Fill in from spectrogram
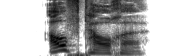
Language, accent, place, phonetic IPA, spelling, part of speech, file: German, Germany, Berlin, [ˈaʊ̯fˌtaʊ̯xə], auftauche, verb, De-auftauche.ogg
- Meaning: inflection of auftauchen: 1. first-person singular dependent present 2. first/third-person singular dependent subjunctive I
